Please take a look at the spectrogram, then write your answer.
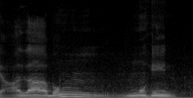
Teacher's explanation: تنوین میم میں کیا کریں گے؟ ادغام کریں گے، میم کو ڈبل پڑھیں گے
